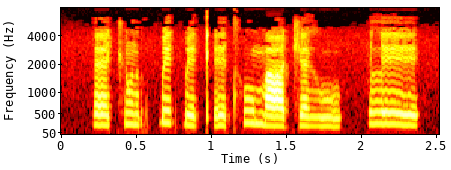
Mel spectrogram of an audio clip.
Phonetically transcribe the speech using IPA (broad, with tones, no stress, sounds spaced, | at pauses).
ɛ˨ t͡ʃ ũ˨ r k͡p e˦ k͡p e˨ kʼ e˨ tʰ u˦ m aː˨ t͡ʃ ɛ˨ ɣ u˨ | l eː˦˨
